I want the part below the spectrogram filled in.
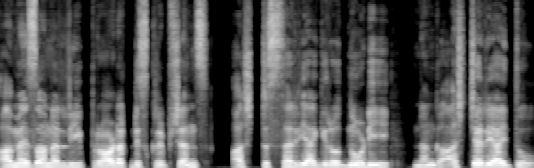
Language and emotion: Kannada, surprised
